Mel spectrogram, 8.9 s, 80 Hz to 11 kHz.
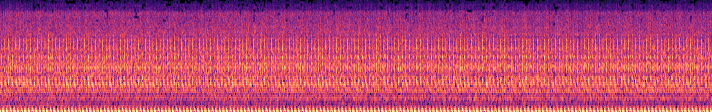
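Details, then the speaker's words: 1970s Hatz air-cooled single-cylinder diesel on a compactor roller: steady, even diesel thump about three beats a second, no knocks or misses; healthy idle, though the drums are stuck. "oh yeah so yeah this thing runs dandy"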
